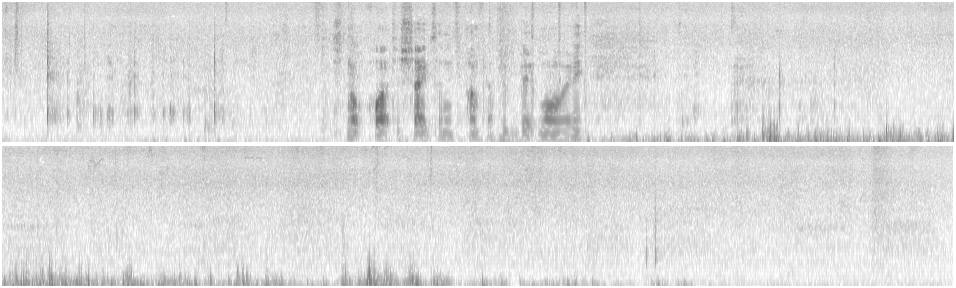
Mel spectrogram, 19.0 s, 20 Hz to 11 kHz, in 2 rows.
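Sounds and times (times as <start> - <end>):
wind buffeting microphone: 5.8 - 16.5.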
